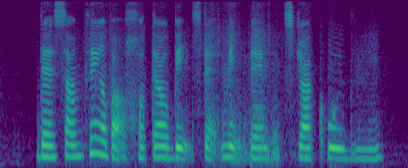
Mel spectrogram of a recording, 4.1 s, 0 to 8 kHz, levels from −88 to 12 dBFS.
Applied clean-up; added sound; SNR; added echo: neural mask model RNNoise.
